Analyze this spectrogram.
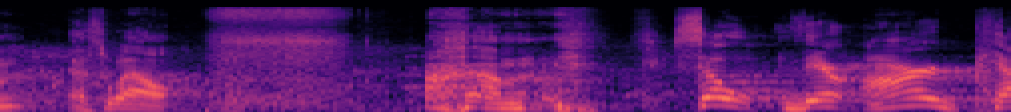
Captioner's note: audience laughs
